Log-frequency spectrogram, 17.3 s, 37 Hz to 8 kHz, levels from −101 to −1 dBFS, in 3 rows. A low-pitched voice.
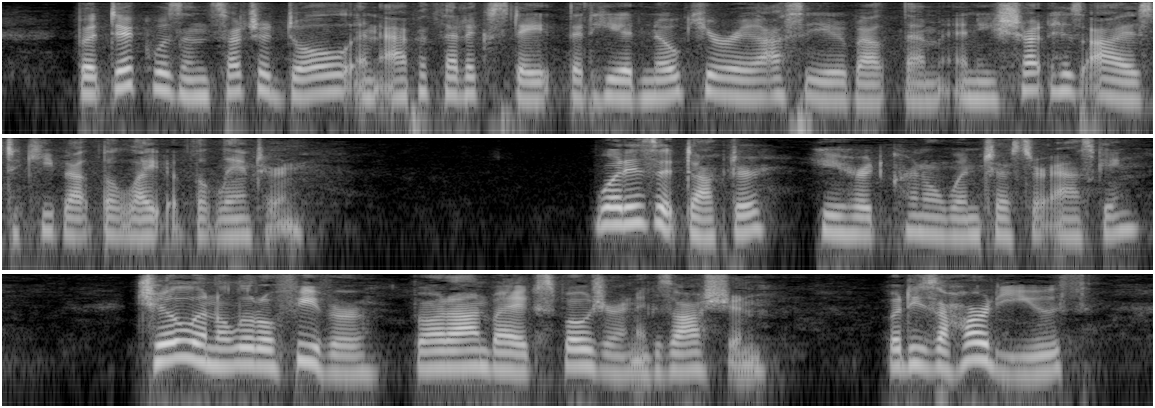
No: medium, 170 Hz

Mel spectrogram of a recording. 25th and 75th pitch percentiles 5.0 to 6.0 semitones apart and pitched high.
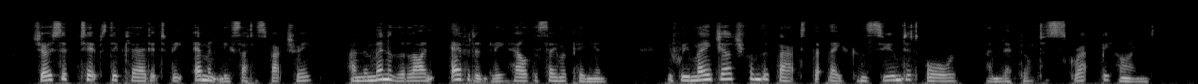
No: average, 5.3 semitones; medium, 165 Hz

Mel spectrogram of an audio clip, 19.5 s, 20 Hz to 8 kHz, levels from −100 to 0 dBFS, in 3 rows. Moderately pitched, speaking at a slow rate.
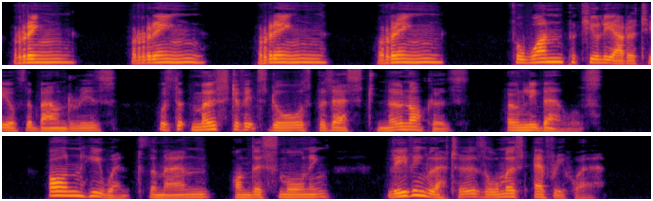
No: low, 130 Hz; slow, 100 wpm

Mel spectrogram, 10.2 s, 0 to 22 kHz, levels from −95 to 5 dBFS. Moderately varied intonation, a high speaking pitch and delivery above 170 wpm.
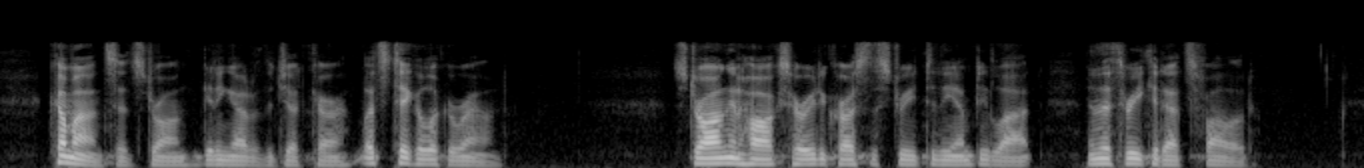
No: average, 3.9 semitones; low, 100 Hz; average, 180 wpm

